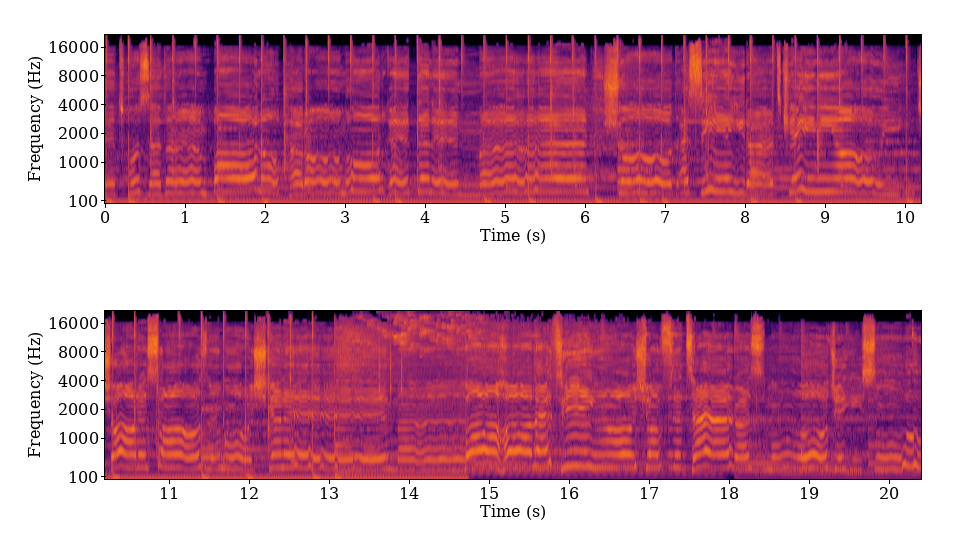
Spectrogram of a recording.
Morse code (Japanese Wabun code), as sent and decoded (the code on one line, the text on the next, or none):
none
